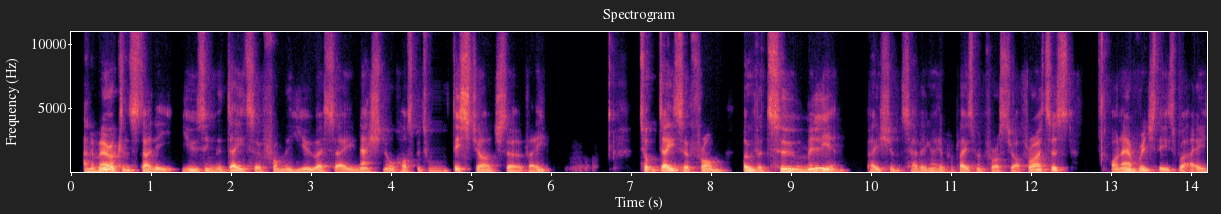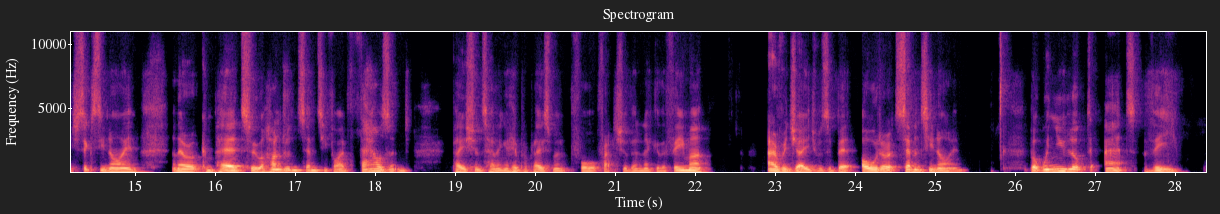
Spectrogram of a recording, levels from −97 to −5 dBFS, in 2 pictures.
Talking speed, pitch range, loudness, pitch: 135 wpm, 90-110 Hz, -22 LUFS, 100 Hz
